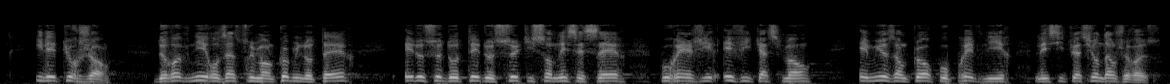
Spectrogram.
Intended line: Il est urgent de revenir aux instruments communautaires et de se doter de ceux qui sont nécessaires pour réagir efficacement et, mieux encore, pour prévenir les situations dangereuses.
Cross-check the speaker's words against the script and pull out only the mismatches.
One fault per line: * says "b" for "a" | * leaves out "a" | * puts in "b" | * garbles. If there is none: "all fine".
all fine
